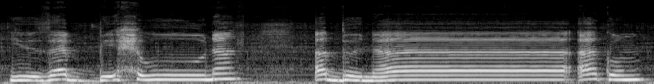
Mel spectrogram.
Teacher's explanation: با کے اوپر کلکلا ہو رہا ہے کیونکہ با پہ ساکن آ گیا ہے. وَيَسْتَحْجُونَ نِسَاءَکم، ہا کو واضح کر کے پڑھنا ہے.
